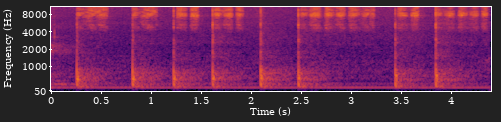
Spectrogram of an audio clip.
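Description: Pen strokes on paper while a grade 5 math exercise on greatest common divisors is written out, giving about nine soft, close scratches at an uneven pace against a faint steady hum, with no talk.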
